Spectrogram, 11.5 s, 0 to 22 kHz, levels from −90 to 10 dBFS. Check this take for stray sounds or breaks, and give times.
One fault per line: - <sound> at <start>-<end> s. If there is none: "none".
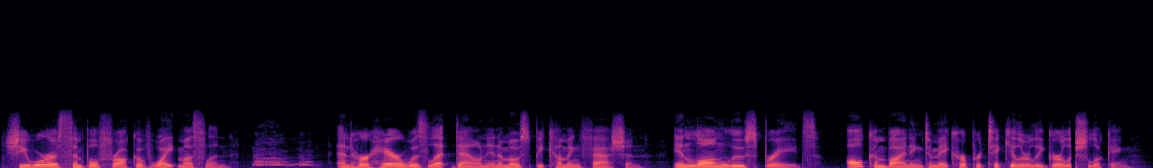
- bark at 2.5-3.2 s
- dropout at 10.7-10.8 s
